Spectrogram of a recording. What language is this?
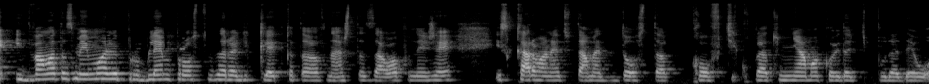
Bulgarian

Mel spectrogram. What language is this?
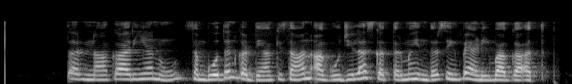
Punjabi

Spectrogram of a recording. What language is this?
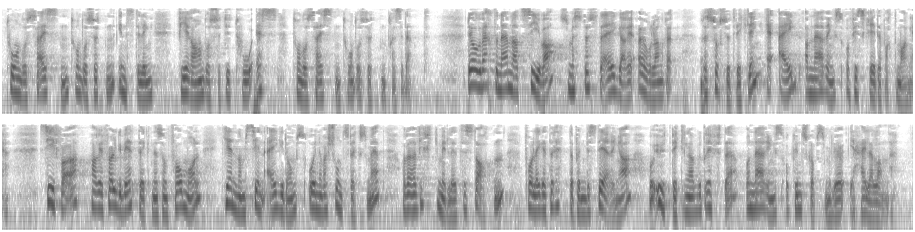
Norwegian Nynorsk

